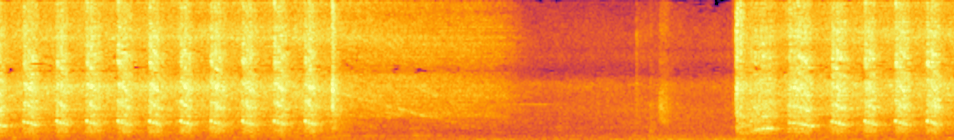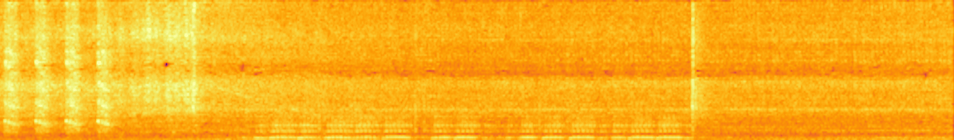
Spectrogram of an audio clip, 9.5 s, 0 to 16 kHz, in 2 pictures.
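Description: Freshly rebuilt Honda B16 engine being started: the starter cranks it in a quick rhythmic churn for under two seconds without it firing, then cranks again and it catches about six seconds in. It runs loud for about two seconds, then settles to a steady idle.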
